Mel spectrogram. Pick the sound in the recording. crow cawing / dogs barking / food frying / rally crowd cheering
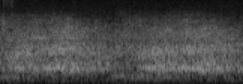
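rally crowd cheering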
